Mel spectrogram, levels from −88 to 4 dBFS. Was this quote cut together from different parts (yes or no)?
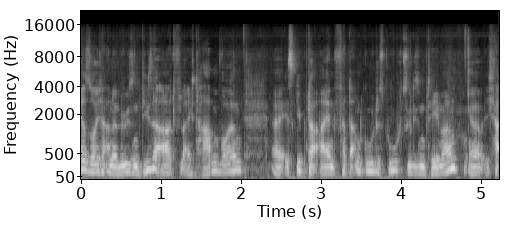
no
